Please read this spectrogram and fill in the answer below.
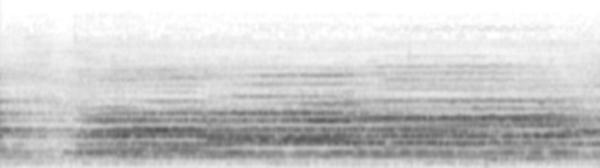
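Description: A choir singing a slow hymn in long, held chords, with a brief breath between phrases about half a second in.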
